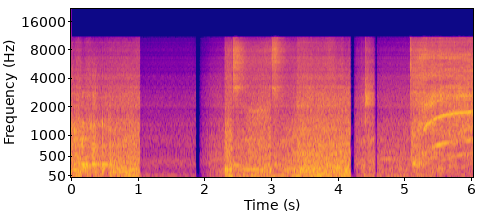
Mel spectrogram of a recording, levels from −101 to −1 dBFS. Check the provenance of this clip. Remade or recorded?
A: remade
